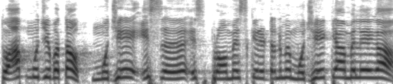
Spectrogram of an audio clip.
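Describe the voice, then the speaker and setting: Man, very high voice, revision lecture, slow read-out definitions, quick explanations, rhetorical questions. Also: fairly even intonation. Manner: reads definitions slowly, then explains fast with rhetorical questions. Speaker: teacher.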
